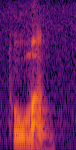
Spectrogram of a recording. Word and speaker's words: туман: Да, да, только, только с поправкой на ударение. А как? Ну, через У. Туман. Больше через... на У. – Просто, просто на будущее знаешь ударение на У.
